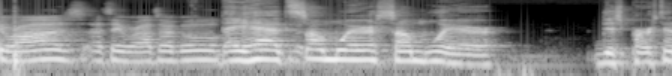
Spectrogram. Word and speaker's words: Ra's al Ghul: The images are, in some people's opinion, a reference to the Court of Owls and Ra's al Ghul.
